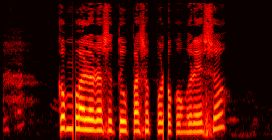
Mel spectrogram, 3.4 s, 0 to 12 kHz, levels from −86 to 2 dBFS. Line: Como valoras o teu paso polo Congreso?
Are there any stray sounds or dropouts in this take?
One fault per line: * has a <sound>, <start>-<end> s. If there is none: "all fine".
* has a dropout, 0.9-0.9 s
* has a dropout, 2.0-2.1 s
